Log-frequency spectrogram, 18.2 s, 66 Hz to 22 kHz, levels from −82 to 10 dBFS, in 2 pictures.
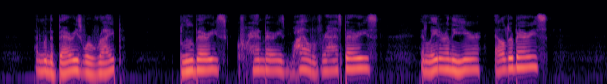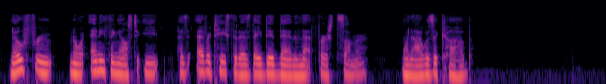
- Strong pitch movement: No, average, 4.8 semitones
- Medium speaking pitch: Yes, medium, 155 Hz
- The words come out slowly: Yes, slow, 130 wpm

